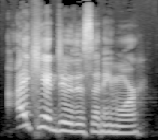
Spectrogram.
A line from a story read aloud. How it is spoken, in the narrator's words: he blurts out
